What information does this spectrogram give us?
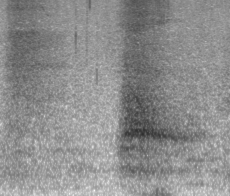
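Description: Deep breathing in and out during a sermon: two soft, airy rushes of breath, the second louder and longer than the first, with no voices.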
